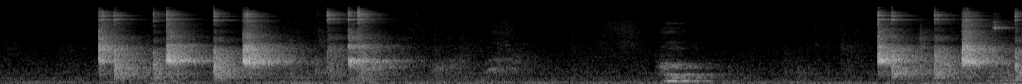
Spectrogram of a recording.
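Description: A ping pong ball clicks back and forth off paddles and a table in an echoing room.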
